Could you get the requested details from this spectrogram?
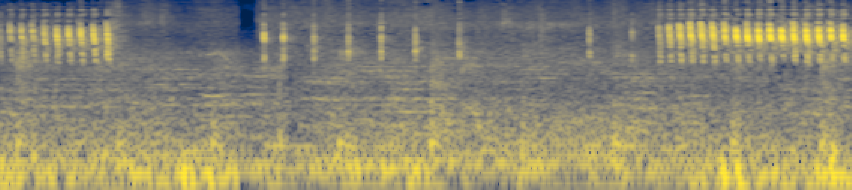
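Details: Bar-winged Prinia (ciblek) lure recording for training or attracting birds: rapid buzzy trills of high pulsed notes in two bursts at the start and end, separated by a quieter stretch with scattered ticks over a low background rumble.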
